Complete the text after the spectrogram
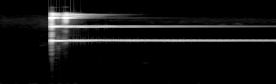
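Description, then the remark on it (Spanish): A small meditation bell is struck once during a guided meditation, giving a bright, high, pure ring that sustains and slowly fades over a few seconds, with no voices present. “al sonido de la campanita.”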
